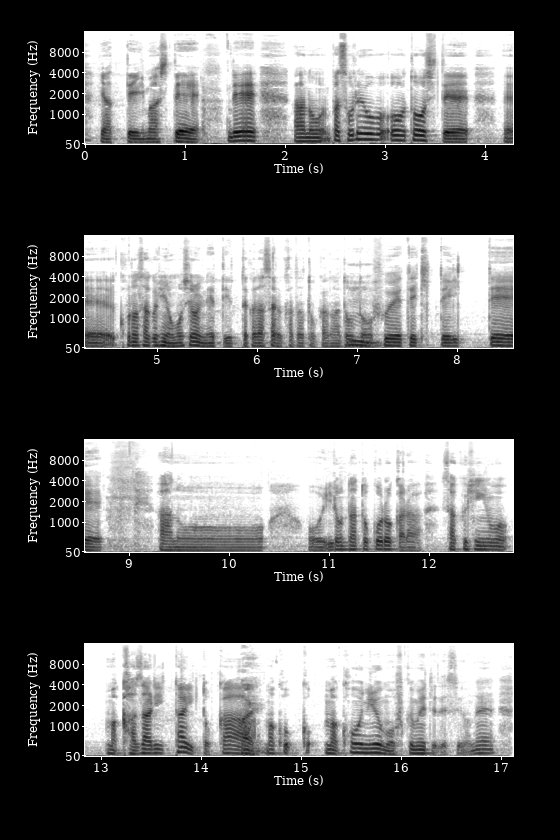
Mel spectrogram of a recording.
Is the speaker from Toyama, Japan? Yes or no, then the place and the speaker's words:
yes; Toyama, Japan; 自分の地元に、まあ、自分もよく行ってた神社が立山にあって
